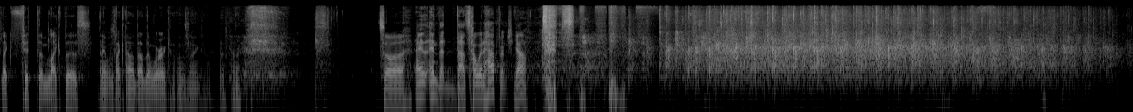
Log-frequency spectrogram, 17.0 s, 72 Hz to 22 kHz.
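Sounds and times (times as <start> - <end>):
audience applauding: 9.1 - 17.0.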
